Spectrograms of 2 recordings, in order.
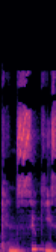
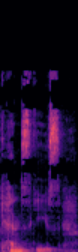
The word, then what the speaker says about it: Kensuke: looks like it's spelled kinsuki's Kingdom but um this is actually a Japanese name and we looked it up and it's actually pronounced kenskies um so it just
